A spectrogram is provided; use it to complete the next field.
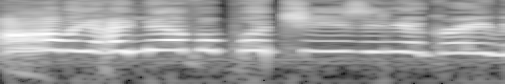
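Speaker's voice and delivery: very high-pitched put-on New York accent. Retelling Helen answering Ollie, Helen in a New York accent. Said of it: "I don't know why they have New York accents".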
